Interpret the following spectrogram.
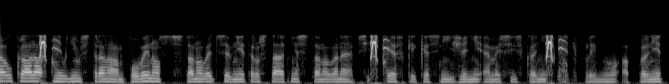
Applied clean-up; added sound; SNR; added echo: neural diffusion model UNIVERSE++.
